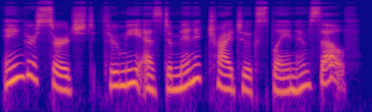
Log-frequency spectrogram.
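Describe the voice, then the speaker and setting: A woman's voice: mid-range voice, very animated, moderate pace, dry recording, studio quality. A woman reading a scripted, dramatic first-person story as its narrator.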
